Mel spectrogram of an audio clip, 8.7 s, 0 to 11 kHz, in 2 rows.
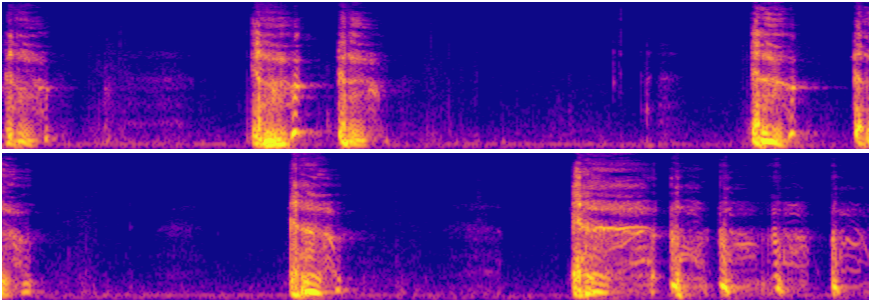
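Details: After a breathing treatment, repeated harsh wet productive coughs, mostly in pairs, ending in a rapid run of about six, with coughing and choking on phlegm; part of nearly 40 minutes of painful mucus clearing.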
